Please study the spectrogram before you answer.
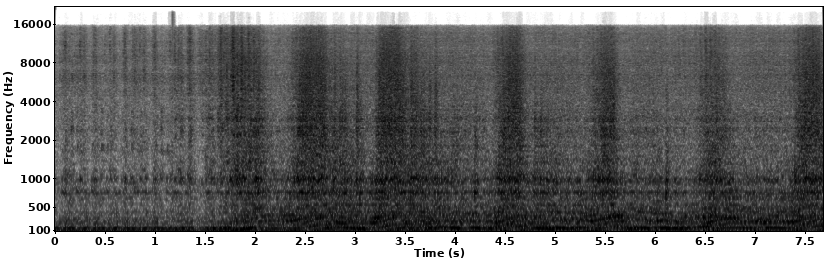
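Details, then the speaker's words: Junkyard LS V8 with an eBay cam in an S10 drag truck, coolant at about 194°F: deep, even V8 revs blip up and settle about once a second, crisp and clean with no knocks or misses. Normal revving. "[Music] foreign man this thing sounds good"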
